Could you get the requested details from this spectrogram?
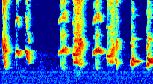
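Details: Oriental magpie-robin (kacer) courting a female with crisp, separated notes: high clear whistles and ringing chirps, some with buzzy overtones, spaced roughly a third of a second apart.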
